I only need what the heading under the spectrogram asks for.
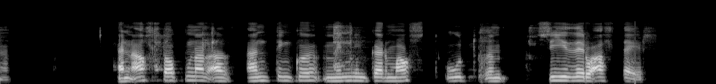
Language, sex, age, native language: Icelandic, female, 30-39, Icelandic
